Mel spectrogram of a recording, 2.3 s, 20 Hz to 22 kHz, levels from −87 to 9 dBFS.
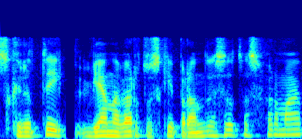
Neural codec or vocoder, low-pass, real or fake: none; 7.2 kHz; real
